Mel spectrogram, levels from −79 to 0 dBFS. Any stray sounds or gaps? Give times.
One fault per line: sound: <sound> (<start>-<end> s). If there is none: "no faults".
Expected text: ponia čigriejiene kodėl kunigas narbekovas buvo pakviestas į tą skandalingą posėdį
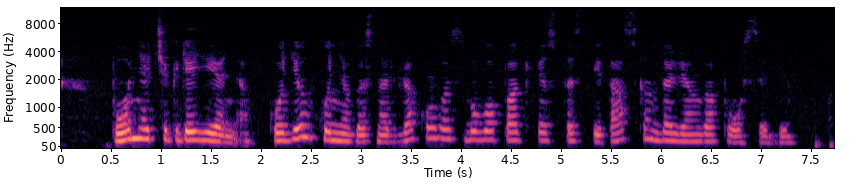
no faults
